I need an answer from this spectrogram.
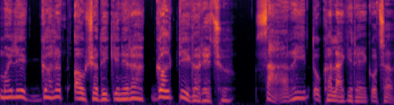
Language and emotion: Nepali, sad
